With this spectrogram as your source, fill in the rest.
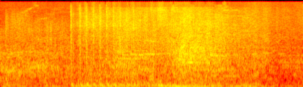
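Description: Rapid gunfire and weapon bursts in Destiny during a solo Prophecy dungeon run against a Taken Knight, a dense crackling barrage swelling in the middle of the combat noise.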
